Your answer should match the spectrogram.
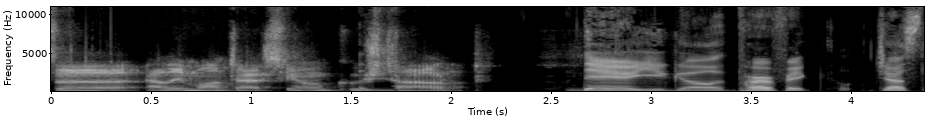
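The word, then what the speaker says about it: Alimentation Couche-Tard: pronounce this steven will have a better time pronouncing this it's uh ali montacion couch town there you go perfect just like that uh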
